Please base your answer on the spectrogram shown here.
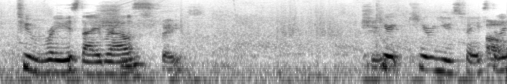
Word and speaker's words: Kiryu: It's just a close-up look of Shiru's face with like a two raised eyebrows. Shoe's face? Kiryu's face. Did I say something wrong? You just didn't pronounce the K.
